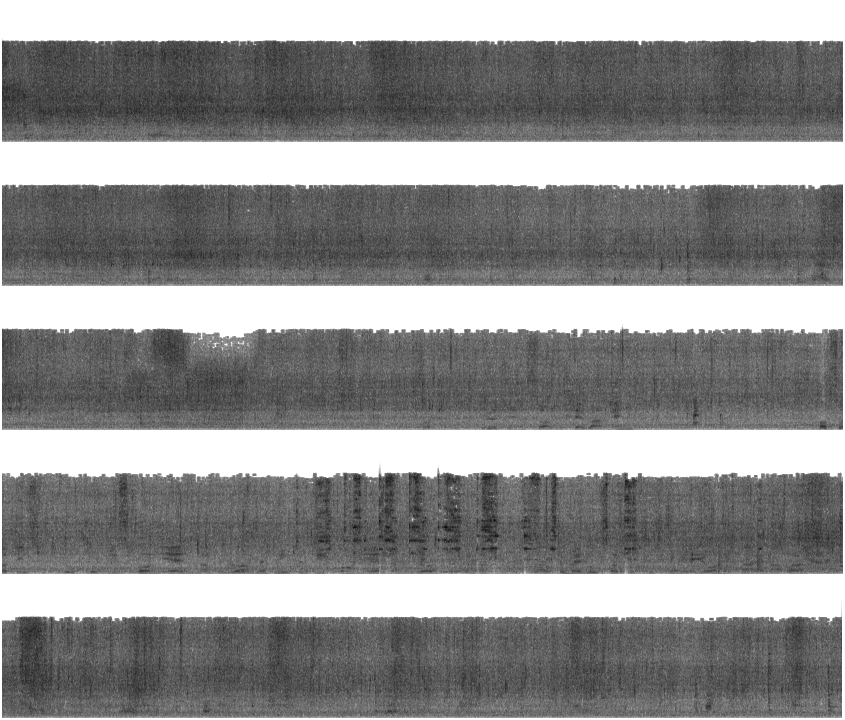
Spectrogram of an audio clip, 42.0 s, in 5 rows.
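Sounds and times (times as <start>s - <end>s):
food sizzling in a frying pan: 0.0s - 42.0s
spatula tapping and scraping pan: 28.4s - 33.1s.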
